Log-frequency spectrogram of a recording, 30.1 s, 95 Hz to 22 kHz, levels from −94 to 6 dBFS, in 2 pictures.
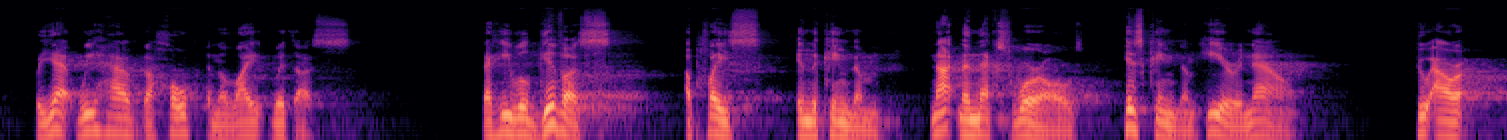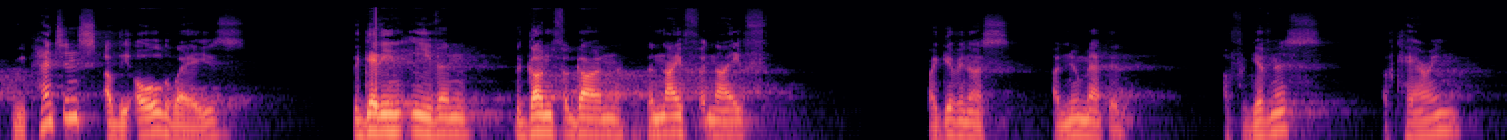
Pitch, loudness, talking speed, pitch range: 105 Hz, -22 LUFS, 115 wpm, 95-125 Hz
